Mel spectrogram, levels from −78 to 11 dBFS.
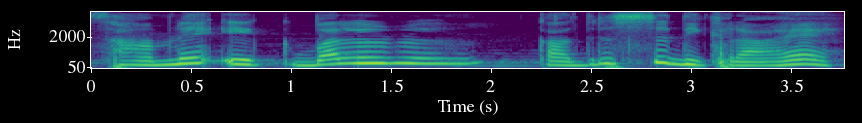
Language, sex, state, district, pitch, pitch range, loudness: Hindi, female, Jharkhand, Deoghar, 240 Hz, 205-280 Hz, -13 LUFS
